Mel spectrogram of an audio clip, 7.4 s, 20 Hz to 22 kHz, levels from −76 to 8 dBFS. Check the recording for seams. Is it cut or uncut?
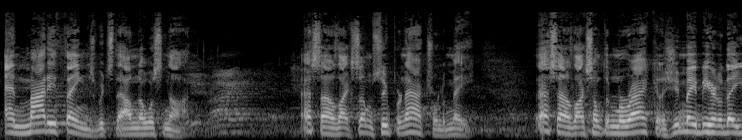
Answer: uncut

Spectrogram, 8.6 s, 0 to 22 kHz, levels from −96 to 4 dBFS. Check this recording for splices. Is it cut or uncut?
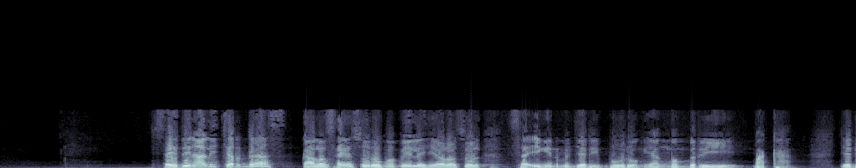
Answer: cut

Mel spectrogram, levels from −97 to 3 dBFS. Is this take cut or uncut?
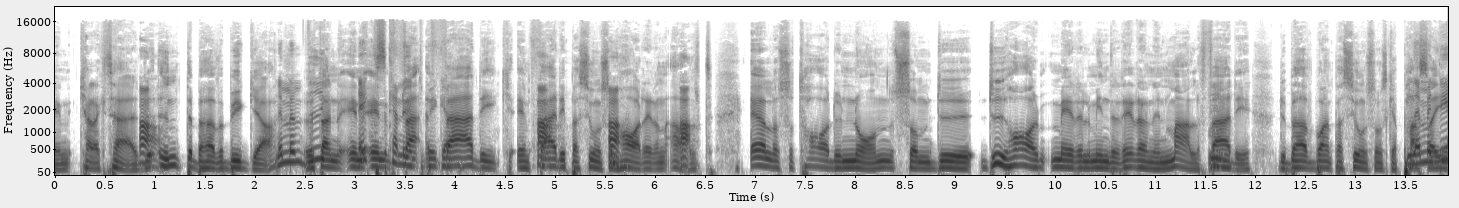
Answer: uncut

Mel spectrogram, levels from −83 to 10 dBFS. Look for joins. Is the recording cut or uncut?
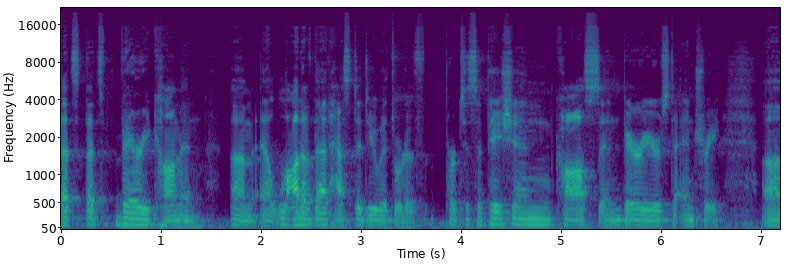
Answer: cut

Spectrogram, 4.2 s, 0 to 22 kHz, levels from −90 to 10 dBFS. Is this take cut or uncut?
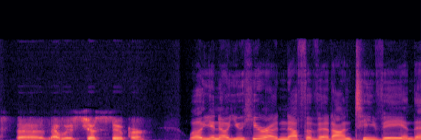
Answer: uncut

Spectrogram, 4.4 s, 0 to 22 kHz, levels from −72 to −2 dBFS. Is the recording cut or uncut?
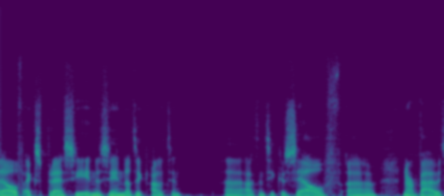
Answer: cut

